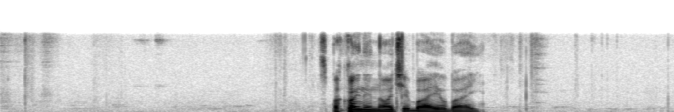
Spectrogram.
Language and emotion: Russian, positive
